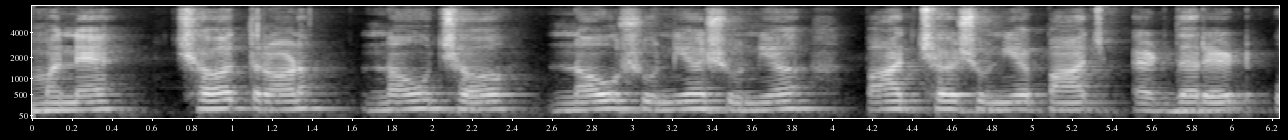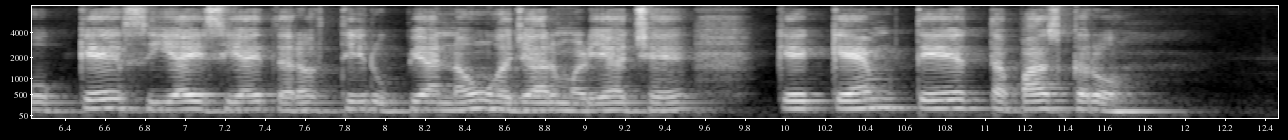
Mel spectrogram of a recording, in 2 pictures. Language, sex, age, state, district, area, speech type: Gujarati, male, 18-30, Gujarat, Ahmedabad, urban, read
